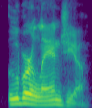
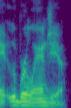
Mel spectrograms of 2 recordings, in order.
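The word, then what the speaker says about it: Uberlândia: is a real place, Uber Langia in Brazil. Uber, like it's spelled like Uber. U A L D. Uber Langia.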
